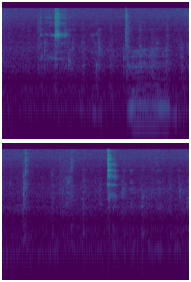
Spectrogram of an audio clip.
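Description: Metal spoon clinking and scraping against a small bowl of rice while eating, with a sharp clink about four seconds in. A brief hum of voice about two seconds in.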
